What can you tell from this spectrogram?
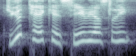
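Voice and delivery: slow question for students to repeat; slow drill. Shown as a demonstration. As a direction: model the question slowly for the class to echo. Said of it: "시작".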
